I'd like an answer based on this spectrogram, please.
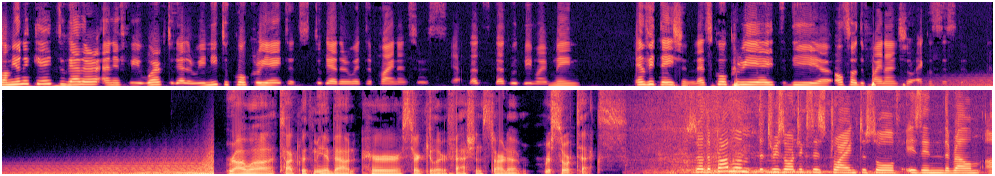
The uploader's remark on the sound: The EIB Institute’s Social Innovation Tournament. Live from the event in Stockholm.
